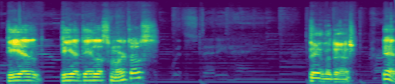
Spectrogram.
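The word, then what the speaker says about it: Día de los Muertos: Dolomerte? I'm saying it wrong. Dia de los Muertos?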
